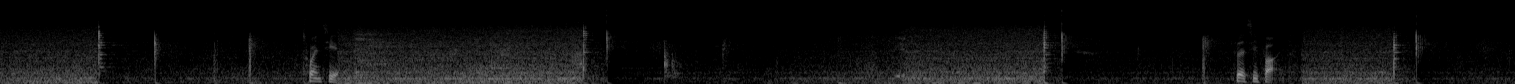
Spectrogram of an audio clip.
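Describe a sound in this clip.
A cue tip strikes a snooker ball.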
